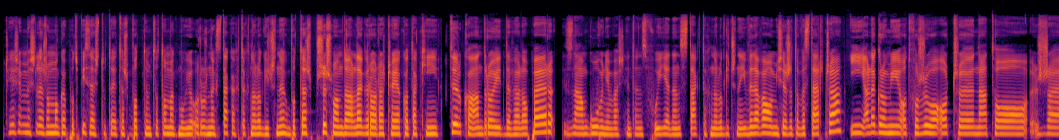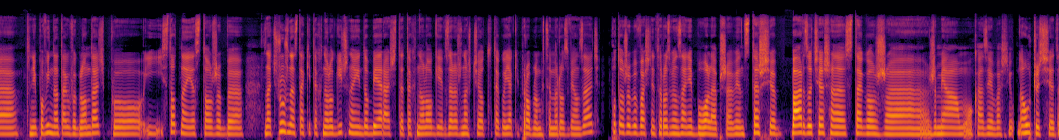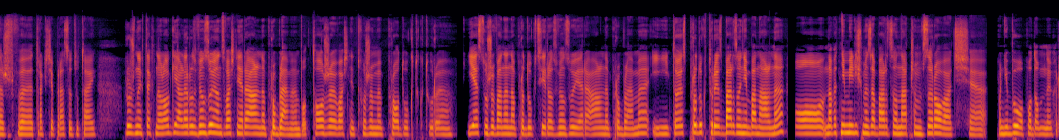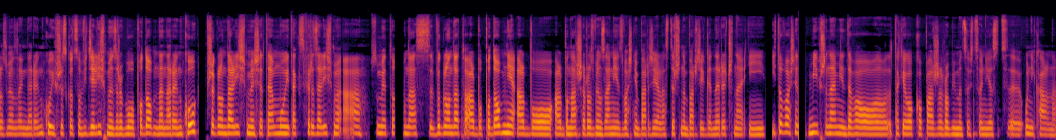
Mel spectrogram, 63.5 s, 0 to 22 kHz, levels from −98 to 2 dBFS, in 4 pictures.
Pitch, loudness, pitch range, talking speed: 190 Hz, -23 LUFS, 180-200 Hz, 190 wpm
